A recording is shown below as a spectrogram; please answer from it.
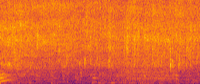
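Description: Steady, even hiss of kitchen background noise.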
